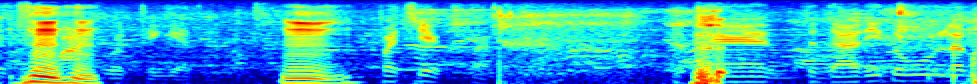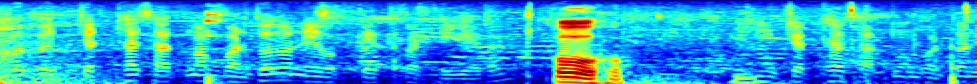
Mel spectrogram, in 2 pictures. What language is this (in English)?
Gujarati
